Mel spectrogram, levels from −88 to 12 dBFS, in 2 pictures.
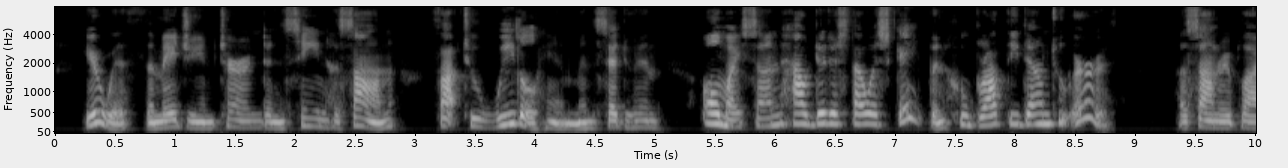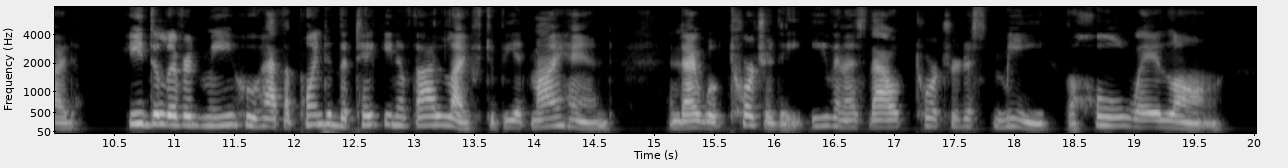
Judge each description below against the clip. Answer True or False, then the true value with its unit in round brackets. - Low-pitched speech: False (195 Hz)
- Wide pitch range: True (6.5 semitones)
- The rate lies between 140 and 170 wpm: False (185 wpm)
